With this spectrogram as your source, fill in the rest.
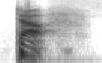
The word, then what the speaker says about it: tough: Okay, the second one has actually it's a UHF sound. So this word sounds like this. Tough.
